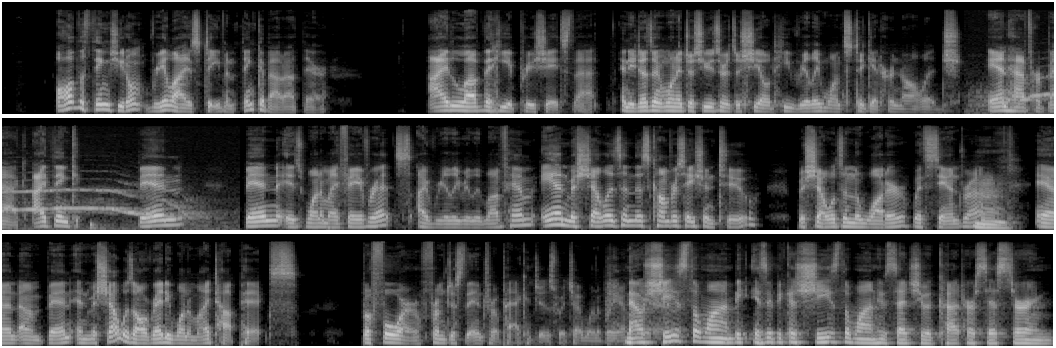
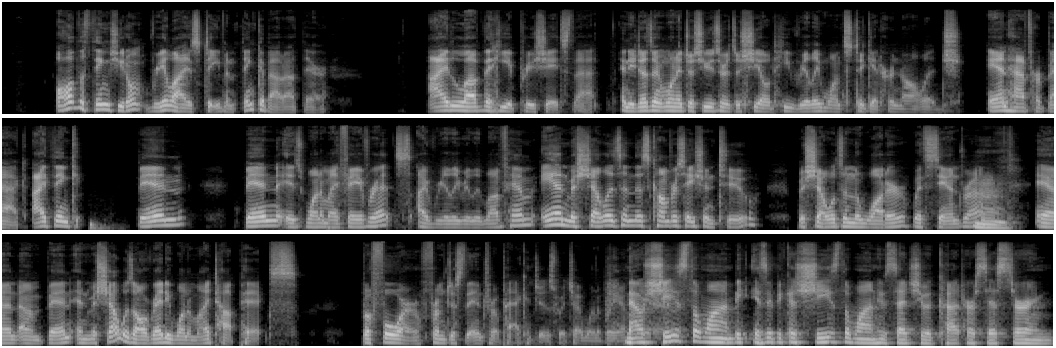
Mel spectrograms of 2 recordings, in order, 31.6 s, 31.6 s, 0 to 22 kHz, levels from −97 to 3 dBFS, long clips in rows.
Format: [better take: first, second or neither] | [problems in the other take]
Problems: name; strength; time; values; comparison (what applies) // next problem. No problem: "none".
second | dog barking; noticeable; from 10 to 13 s; peak 6 dB below the speech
